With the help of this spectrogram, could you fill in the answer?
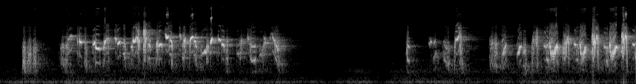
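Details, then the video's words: Yellow-vented bulbul singing persistently to taunt a rival: long runs of rapid, jumbled bubbly notes separated by a pause of about a second, with a short phrase between them. "trucukan gacor TARUNG MELEDEK LAWAN"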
